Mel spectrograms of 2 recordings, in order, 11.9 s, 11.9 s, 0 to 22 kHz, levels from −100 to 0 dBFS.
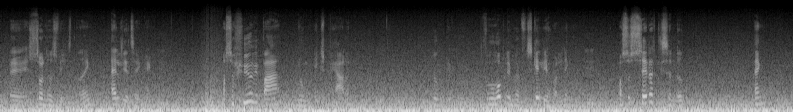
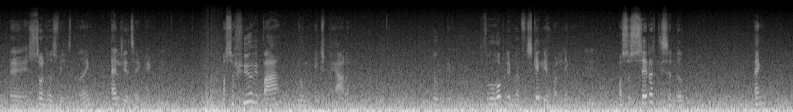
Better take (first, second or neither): neither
